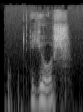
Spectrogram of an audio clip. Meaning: 1. hedgehog (animal) 2. hedgehog (military barricade)
- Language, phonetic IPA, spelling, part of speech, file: Russian, [jɵʂ], ёж, noun, Ru-ёж.ogg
